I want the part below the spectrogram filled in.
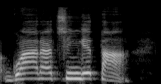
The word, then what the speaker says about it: Guaratinguetá: Adriana, Guaratinguetá, ó, Guaratinguetá, esse guá, eu pronuncio, não é? É, você pronuncia esse U, ele não é um dígrafo, se ele não é um dígrafo, então ele é um ditongo, entendeu? Porque é uma, ele faz um som, esse U faz som,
